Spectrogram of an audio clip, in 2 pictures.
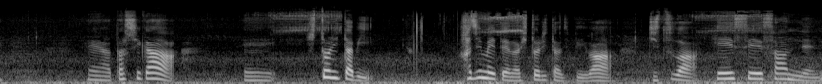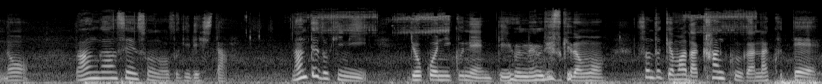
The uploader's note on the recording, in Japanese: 今日は伊丹空港近くの堤防を歩きながら録音してまーす。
